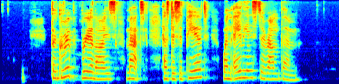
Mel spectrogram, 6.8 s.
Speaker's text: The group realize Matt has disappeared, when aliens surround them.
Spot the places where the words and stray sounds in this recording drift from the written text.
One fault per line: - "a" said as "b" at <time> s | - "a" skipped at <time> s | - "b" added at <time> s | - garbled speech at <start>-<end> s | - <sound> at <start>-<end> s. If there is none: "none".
none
